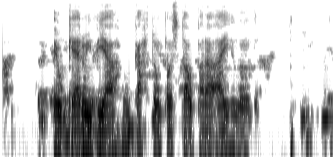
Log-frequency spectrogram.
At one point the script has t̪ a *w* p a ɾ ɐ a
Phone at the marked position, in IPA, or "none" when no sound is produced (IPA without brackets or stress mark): w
